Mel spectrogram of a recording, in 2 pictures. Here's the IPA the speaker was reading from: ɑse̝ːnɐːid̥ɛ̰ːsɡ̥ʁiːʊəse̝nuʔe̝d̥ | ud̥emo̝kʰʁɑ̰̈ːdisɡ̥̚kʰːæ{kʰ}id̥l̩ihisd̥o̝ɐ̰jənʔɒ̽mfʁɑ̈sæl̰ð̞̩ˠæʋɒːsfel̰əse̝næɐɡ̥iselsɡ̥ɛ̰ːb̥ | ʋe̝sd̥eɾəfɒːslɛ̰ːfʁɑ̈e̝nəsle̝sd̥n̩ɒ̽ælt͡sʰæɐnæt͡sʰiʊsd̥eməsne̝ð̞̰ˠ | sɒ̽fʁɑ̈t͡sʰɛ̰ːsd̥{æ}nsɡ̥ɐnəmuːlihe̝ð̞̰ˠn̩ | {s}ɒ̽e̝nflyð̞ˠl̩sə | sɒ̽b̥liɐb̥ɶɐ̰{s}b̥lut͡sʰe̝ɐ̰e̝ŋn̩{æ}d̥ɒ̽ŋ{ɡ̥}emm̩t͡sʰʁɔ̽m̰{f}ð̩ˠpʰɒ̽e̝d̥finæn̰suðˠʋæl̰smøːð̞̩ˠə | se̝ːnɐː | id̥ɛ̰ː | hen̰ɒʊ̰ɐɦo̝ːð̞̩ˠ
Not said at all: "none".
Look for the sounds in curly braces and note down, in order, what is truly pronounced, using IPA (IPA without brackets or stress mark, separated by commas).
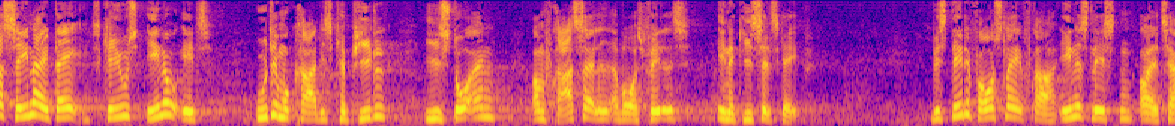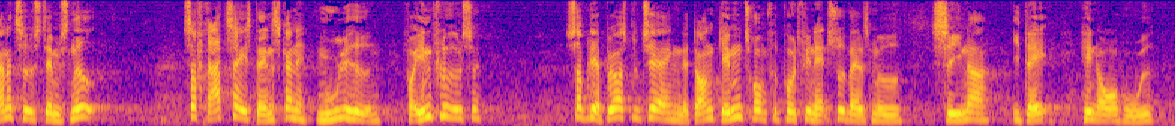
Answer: pʰ, æ, f, s, æ, ɡ̥, f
